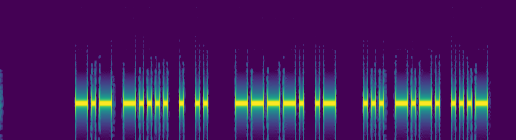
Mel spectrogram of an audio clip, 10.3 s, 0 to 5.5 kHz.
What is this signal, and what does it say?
Morse code, heard as a keyed tone, about 15 wpm, 700 Hz. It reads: K6EI 9A SCV
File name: LARK-FD-2022-Log-in-CW-15wpm-700-Hz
